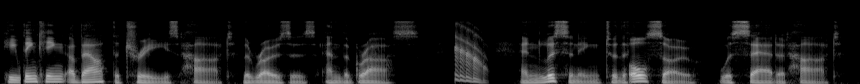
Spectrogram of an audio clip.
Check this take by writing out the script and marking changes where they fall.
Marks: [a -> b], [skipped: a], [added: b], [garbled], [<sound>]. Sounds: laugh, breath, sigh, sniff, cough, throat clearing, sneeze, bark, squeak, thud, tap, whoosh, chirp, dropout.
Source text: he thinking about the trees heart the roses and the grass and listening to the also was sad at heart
he thinking about the trees heart the roses and the grass [chirp] and listening to the also was sad at heart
